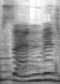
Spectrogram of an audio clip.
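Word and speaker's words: sandwich: डी, क्योंकि इसको हम सैंडविच बोलते हैं।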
